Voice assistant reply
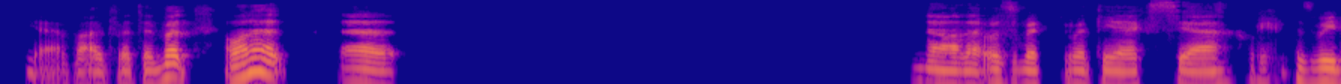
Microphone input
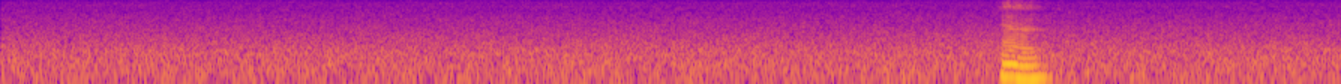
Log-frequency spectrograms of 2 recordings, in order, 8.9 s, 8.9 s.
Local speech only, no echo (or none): yeah,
